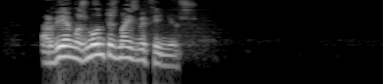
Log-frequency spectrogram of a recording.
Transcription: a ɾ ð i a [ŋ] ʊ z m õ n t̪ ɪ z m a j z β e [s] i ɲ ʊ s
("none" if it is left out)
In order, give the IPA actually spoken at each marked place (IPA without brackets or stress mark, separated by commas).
ŋ, θ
